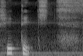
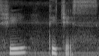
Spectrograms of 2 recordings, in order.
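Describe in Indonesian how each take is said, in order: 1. Hanya bunyi s yang ditambahkan, tidak ada suku kata tambahan. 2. Akhiran itu membentuk suku kata tambahan, es. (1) "kalau kita tambah S bacanya gimana" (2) "harus ditambah E S"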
